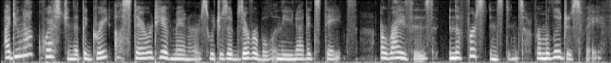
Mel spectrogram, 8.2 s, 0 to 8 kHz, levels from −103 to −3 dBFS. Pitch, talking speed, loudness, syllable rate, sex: 235 Hz, 185 wpm, -17 LUFS, 5.7 syllables/s, female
